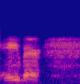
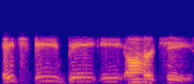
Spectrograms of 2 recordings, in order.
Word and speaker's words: Hebert: See, my last name looks like Hebert, but it's actually a Louisiana French thing, Hebert. Hebert.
